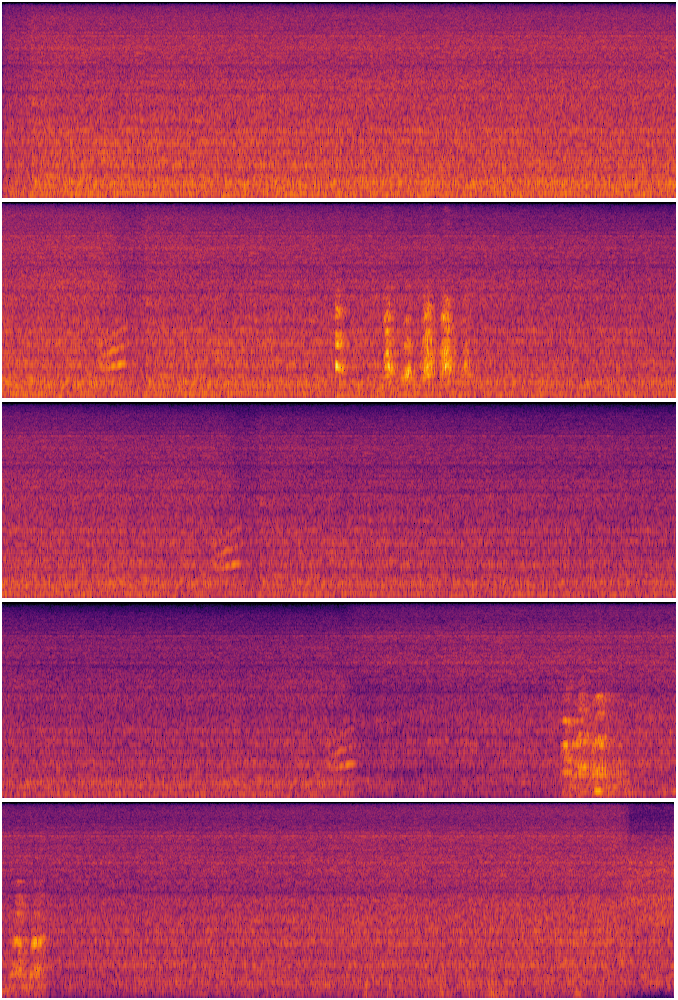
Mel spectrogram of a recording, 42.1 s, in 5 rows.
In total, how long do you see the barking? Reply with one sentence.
The barking can be heard for 4 seconds in total.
